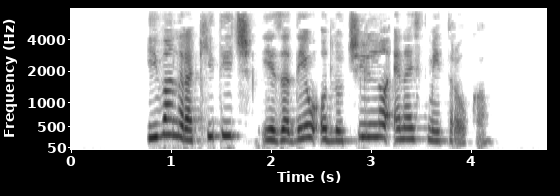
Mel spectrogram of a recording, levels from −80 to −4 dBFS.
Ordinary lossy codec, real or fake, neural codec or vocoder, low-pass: MP3, 32 kbps; real; none; 7.2 kHz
